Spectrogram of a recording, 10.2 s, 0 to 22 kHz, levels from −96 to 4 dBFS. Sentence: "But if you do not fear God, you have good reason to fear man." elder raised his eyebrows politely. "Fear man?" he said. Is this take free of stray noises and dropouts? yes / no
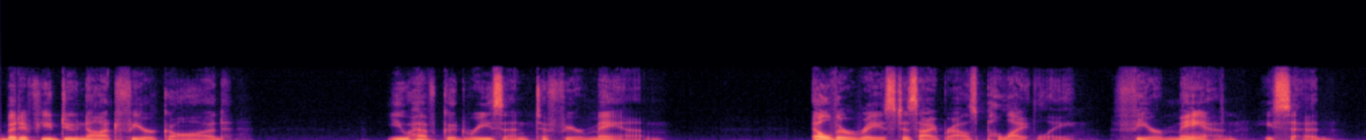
yes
